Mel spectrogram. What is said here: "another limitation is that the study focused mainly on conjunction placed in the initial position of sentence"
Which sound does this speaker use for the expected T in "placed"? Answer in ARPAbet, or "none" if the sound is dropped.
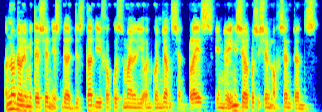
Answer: none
